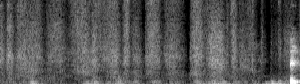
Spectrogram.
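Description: Faint rubbing and rustling of a wad of cling film being wiped over thin rice paper glued onto a cabinet door panel, smoothing it flat and pressing out wrinkles.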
